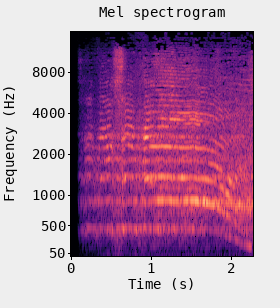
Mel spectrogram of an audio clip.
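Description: Marching band brass section holding a loud chord that swells in at the start, then sliding down in pitch together in a fall-off near the end.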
